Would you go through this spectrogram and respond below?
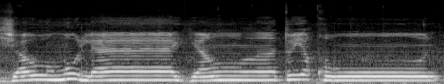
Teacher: قاف بھی موٹا ہے اور اس کے ساتھ ساتھ طوا بھی موٹا ہے · نون کی آواز کو چھپائیں گے اور اس کے ساتھ ساتھ غنہ بھی کریں گے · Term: اخفا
